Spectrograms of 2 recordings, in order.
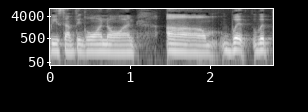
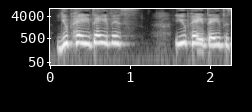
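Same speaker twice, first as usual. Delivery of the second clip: shocked question; 9 semitones higher than usual. Retold or imitated. Character's shocked question, retold.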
